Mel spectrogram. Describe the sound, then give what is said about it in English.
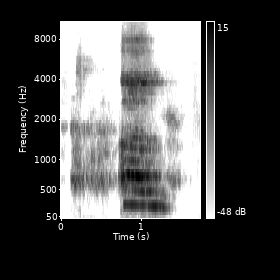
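Pet dogs barking in the background: two drawn-out, tonal bark-like cries, the second louder and longer, with no talking over them. “Sorry, my dogs are barking in the back.”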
